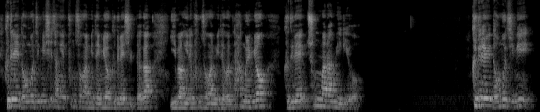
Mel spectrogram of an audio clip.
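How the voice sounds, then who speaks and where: Korean pastor preaching in an echoey church. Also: male voice, on the high side, dark tone. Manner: asks the congregation rhetorical questions, with frequent "예?" and "그죠?". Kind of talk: sermon. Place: church sanctuary.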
